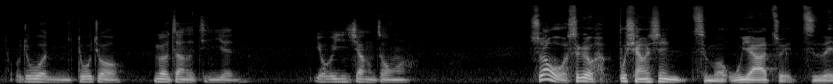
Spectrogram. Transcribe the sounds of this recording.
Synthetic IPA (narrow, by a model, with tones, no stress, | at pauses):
wɔ˨˩t͡ɕju˥˩˦kɔ˨˩ni˨˩t̪wɔ˥t͡ɕjo˨˩ʊ | me˧˥jʈ͡ʂɤ˥˧jɑ˥˨ŋd̪ə˨t͡ɕi˦njɛ˥˨n | jo˨˩ʊi˥˧nɕjɑ˥˨˩ŋt͡sʊ˦ŋ˨ | swe˥ɪɻa˨nwɔ˨˩ʂɻ̩˥˩ɡə˨xpu˥˩ɕjɑ˦ŋɕi˥˨nʂə˨˩nmə˦ʔu˧˥ja˥t͡swḛ˨˩ɪt͡sɹ̩˧˥le˥˩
